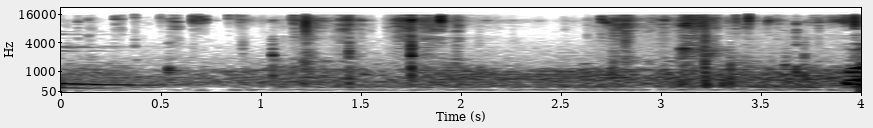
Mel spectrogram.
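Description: Scattered small clicks, taps and rustles of a phone with an attached microphone being handled and adjusted close to the mic, with the tail of a hummed "mm" fading out at the start.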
